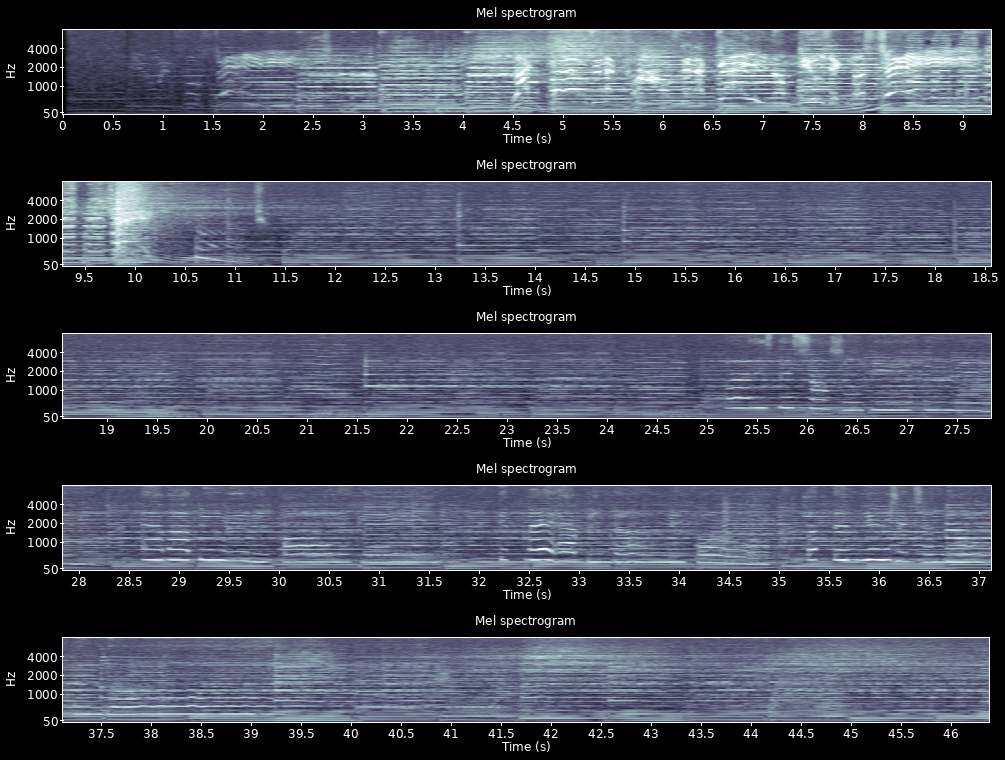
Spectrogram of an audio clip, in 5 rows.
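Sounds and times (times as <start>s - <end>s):
music: 0.0s - 46.3s.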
